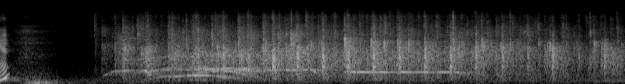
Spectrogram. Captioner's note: audience cheering and applauding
